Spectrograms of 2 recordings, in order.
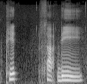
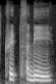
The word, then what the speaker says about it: ทฤษฎี: tell you a secret even I don't pronounce this word properly when I talk because it's very difficult to pronounce it like correctly in daily life I just say ทฤษฎี ทฤษฎี but it's wrong though so the correct way of pronouncing this is ทฤษฎี ประพฤติ behave ประพฤติ behave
